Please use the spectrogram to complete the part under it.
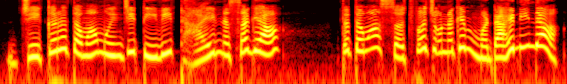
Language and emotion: Sindhi, surprised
